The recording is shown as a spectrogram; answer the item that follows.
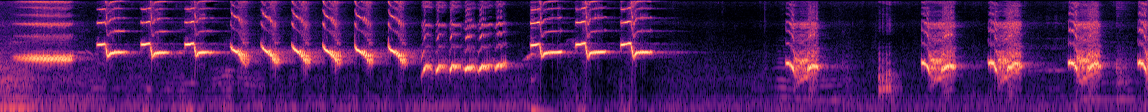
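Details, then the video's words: Black-winged myna singing loudly and persistently, used as a lure to set other birds calling: a rapid series of short rising whistled notes about five per second, a buzzy drawn-out note, then harsh squawking notes spaced evenly. "suara top jalak putih gacor - sekali putar bikin bunyi semua burung - masteran - pancingan"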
